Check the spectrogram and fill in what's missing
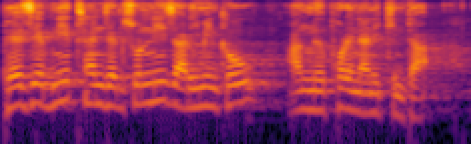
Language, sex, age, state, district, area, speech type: Bodo, male, 18-30, Assam, Kokrajhar, rural, read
